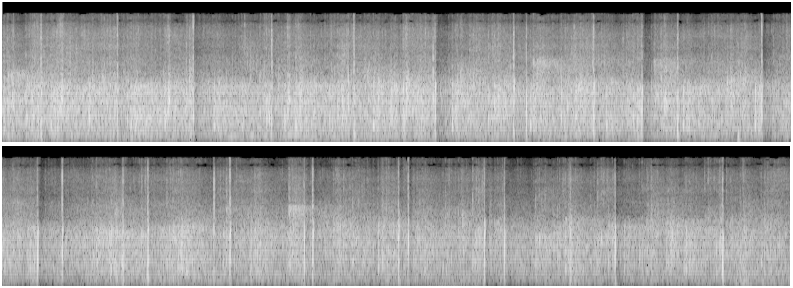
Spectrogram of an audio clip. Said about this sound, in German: Großer Applaus bitte nochmal für das ganze Team von Weiermann.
